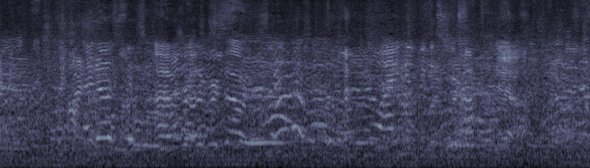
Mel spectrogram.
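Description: A young man talks cheerfully close by.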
